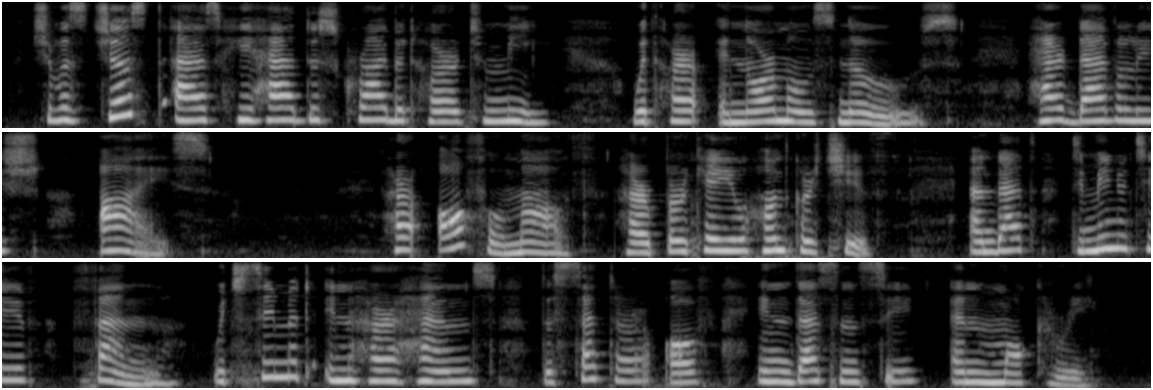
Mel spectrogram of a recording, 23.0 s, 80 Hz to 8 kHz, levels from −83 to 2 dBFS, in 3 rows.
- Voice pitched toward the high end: Yes, very high, 255 Hz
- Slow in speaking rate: Yes, slow, 100 wpm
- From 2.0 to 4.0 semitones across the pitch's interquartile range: Yes, average, 2.8 semitones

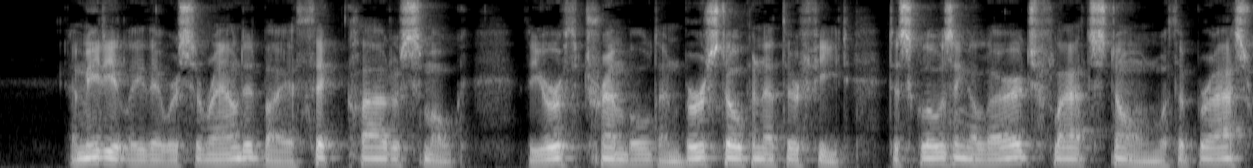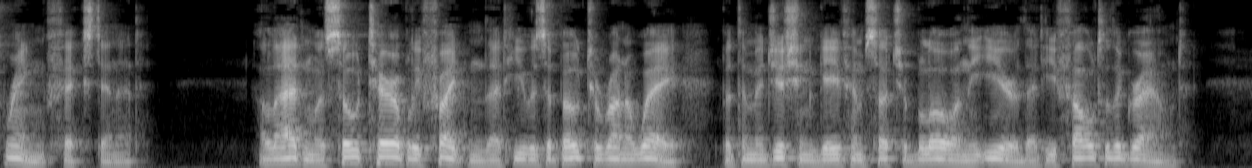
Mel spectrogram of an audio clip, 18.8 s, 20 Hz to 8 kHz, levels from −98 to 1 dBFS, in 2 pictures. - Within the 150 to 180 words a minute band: No, average, 190 wpm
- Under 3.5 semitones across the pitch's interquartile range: Yes, average, 2.7 semitones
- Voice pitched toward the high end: No, very low, 95 Hz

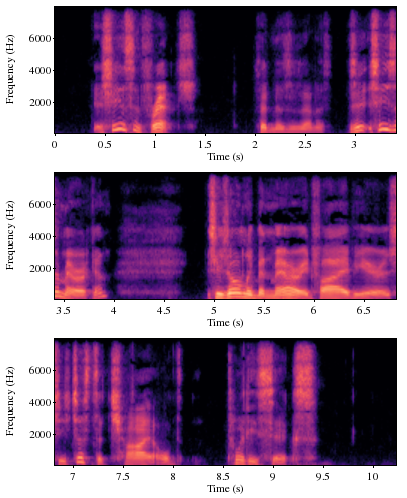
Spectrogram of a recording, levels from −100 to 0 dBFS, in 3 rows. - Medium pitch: Yes, medium, 155 Hz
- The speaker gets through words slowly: Yes, slow, 125 wpm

